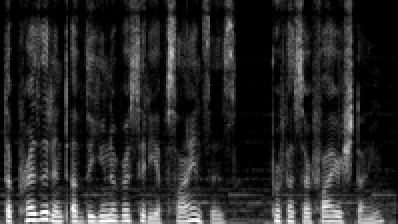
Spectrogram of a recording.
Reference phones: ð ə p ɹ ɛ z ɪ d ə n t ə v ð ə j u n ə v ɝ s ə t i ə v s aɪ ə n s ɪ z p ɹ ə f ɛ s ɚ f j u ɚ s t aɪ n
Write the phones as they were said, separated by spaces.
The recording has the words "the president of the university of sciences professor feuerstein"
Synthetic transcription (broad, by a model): ð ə p ɹ ɛ z ɪ d ə n t ə v ð ə j u n ə v ɝ s ə t i ə v s aɪ ə n s ɪ z p ɹ ə f ɛ s ɚ f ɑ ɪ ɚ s t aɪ n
